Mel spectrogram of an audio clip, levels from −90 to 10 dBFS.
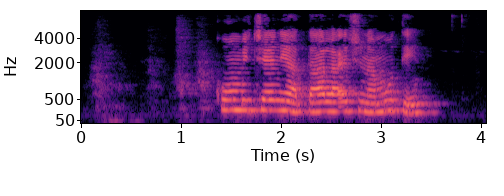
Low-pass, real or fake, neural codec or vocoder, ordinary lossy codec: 7.2 kHz; real; none; Opus, 64 kbps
